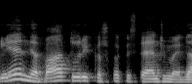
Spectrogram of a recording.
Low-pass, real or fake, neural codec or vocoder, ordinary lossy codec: 14.4 kHz; fake; codec, 44.1 kHz, 2.6 kbps, DAC; MP3, 96 kbps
